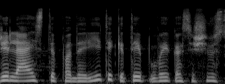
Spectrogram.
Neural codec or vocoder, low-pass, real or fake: none; 14.4 kHz; real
